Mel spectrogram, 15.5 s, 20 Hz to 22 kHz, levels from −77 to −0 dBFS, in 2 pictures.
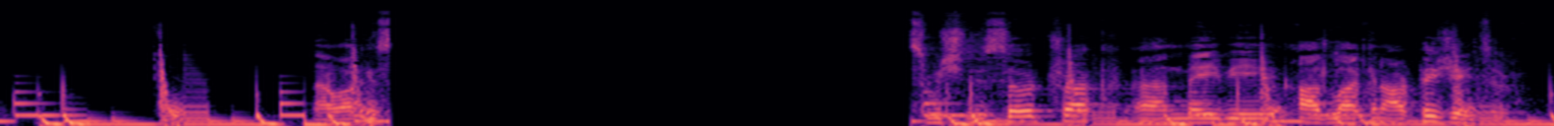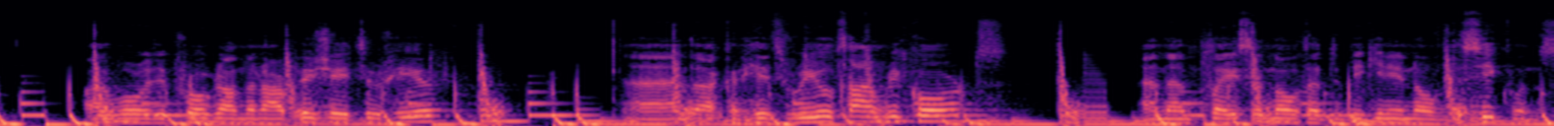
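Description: At 1.95 s the player exhausted its downloaded buffer and halted, causing a rebuffering stall until more data arrived at 4.57 s. The sound drops to silence for about 2.6 s, then picks up exactly where it stopped, with nothing missing but time added.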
